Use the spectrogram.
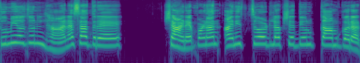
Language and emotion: Goan Konkani, angry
